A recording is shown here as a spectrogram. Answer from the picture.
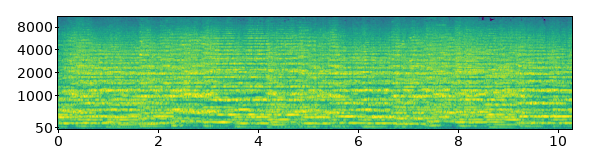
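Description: A school string orchestra of violins, violas, cellos and basses playing together, with sustained bowed notes that change every second or so over a low bass line.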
